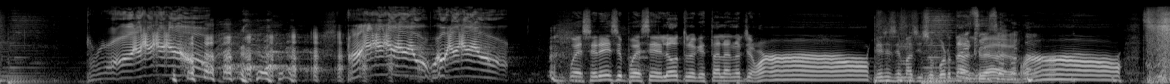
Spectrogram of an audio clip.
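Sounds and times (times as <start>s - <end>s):
person imitating a cat caterwauling: 0.9s - 2.0s, 3.5s - 5.1s, 7.5s - 8.8s, 10.2s - 11.3s
laughter: 1.7s - 3.6s, 9.8s - 10.6s
speech: 1.7s - 11.6s.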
